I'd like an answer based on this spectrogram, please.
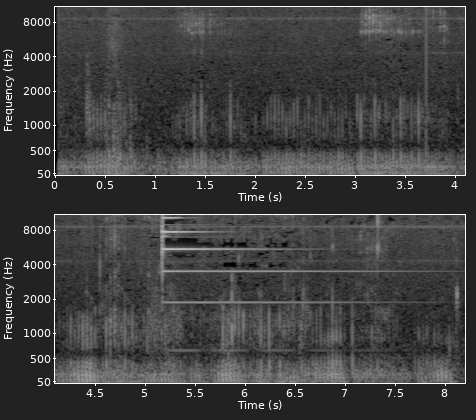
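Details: Male British Shorthair cat named Sobbang, an occasional lap cat, resting for a long time on his owner's lap indoors, purring steadily in a low, rumbling, continuous pulse with soft rhythmic breathing swells throughout.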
